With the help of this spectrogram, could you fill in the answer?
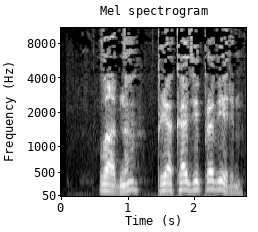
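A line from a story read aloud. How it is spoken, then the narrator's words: Grim joke. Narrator (Russian): мрачно пошутил Стас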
